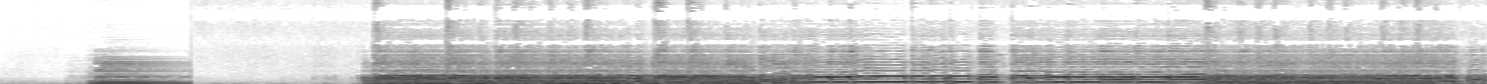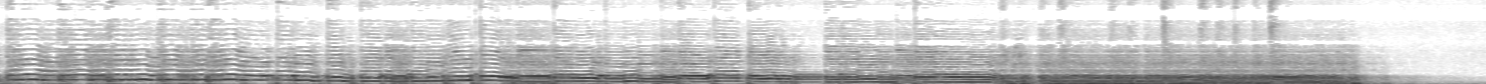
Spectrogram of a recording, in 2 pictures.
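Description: Electric guitar played through a Fender Mustang I modelling combo amp: a short chord about a second in, then from about four seconds in a long passage of held chords and a moving melody line, stopping near the end.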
